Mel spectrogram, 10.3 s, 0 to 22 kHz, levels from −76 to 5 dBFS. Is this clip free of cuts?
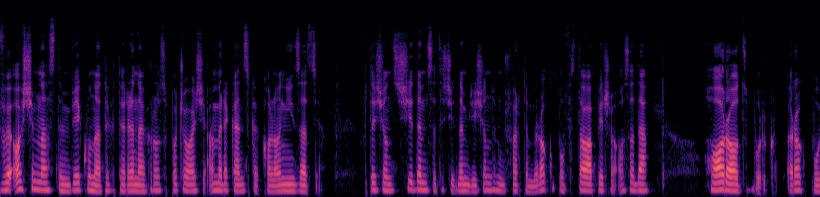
yes; 0 cuts

